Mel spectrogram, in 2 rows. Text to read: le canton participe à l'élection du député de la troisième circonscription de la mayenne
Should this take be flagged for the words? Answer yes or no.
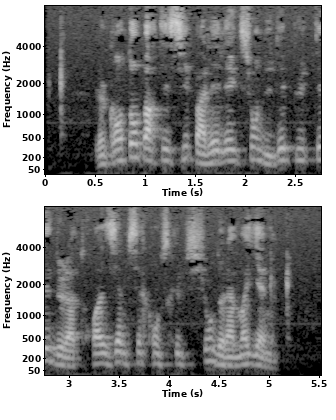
no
